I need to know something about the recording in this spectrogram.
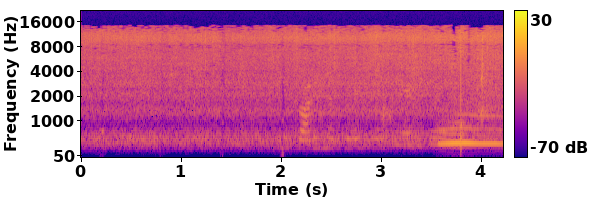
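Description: Faint background hiss with a few quiet voice fragments, then a short, steady, hoot-like held voice near the end.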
